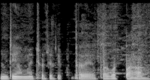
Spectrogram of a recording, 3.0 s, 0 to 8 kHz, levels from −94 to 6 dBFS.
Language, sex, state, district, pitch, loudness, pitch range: Hindi, male, Bihar, Araria, 115 Hz, -19 LUFS, 115-120 Hz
